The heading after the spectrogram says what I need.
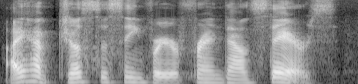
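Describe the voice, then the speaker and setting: Gracious, gentle storybook party hostess, as a reader voices her. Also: medium pitch, unhurried, close to an everyday voice. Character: kindly woman hosting a costume party, gracious and welcoming.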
